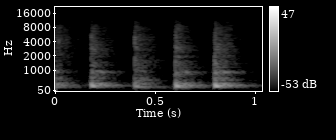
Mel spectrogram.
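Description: A metal part thought to belong to the vacuum system and connect to the bottom end of a Morris Marina Coupe 1.3 Deluxe's 1275cc engine is tapped four times during engine stripping. Each tap gives a short, hollow-sounding knock with a mid pitch around 260 Hz that dies away quickly. The part sounds hollow, but what it is remains unconfirmed.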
